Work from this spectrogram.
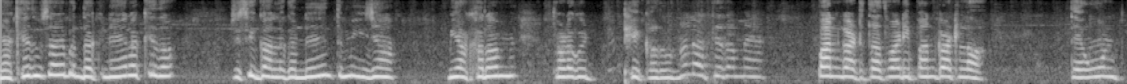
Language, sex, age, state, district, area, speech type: Dogri, female, 30-45, Jammu and Kashmir, Jammu, urban, spontaneous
